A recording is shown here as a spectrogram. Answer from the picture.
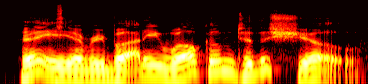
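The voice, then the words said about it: Exaggerated cartoonish radio-host voice. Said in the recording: “cartoon voice ... That's my radio voice.”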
